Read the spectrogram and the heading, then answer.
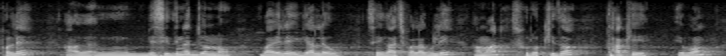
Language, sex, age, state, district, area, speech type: Bengali, male, 45-60, West Bengal, Jhargram, rural, spontaneous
